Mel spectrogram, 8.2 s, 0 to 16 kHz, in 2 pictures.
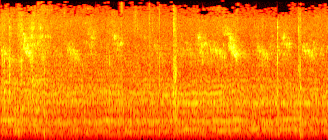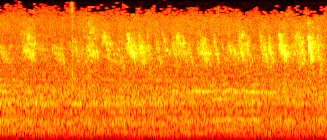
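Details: Buzzing honey bees as a hobby beekeeper splits a foraging swarm into nucleus colonies, 15 May 2018; a continuous hum under repeated high chirps from birds and occasional sharp taps.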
